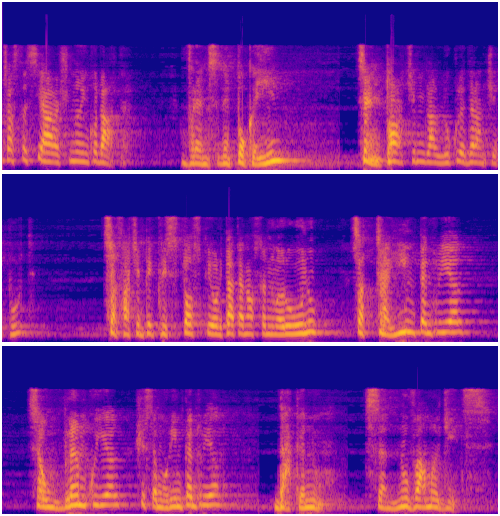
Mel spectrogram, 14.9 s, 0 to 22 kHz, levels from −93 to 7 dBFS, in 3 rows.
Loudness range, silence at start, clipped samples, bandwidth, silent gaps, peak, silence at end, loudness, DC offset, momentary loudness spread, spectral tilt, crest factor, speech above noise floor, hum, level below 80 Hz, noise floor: 3 LU; 0 s; under 0.1%; 8 kHz; none; 0 dBFS; 0.1 s; -17 LUFS; under 0.1%; 13 LU; -6 dB/octave; 16 dB; 35 dB; none; -58 dBFS; -51 dBFS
